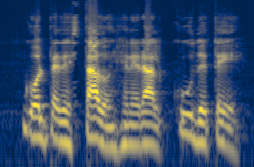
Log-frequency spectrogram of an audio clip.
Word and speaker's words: coup d'état: Coup d'état. A propósito, no se pronuncia porque viene del francés. Coup d'état.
